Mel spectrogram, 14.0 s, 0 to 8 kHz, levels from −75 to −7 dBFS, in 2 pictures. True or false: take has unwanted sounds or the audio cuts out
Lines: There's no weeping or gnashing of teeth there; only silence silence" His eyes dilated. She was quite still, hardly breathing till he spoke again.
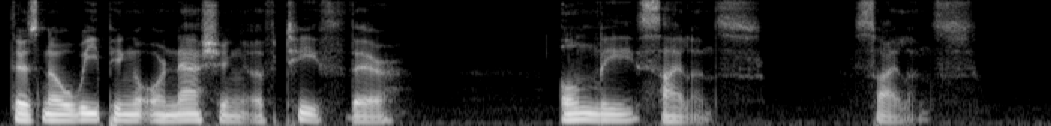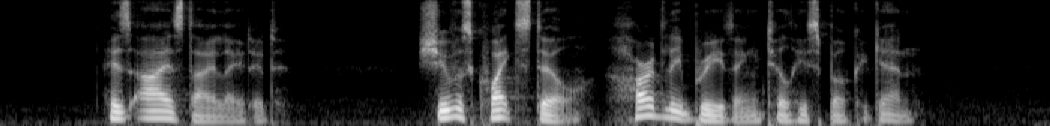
false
